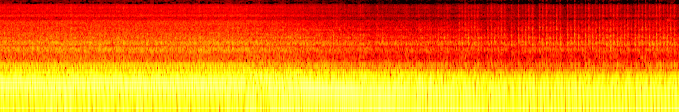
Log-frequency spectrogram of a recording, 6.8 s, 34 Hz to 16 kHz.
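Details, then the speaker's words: Camaro V8 before first drag strip run, rough stumbling idle that sags as revs drop, seems firing on six or seven cylinders and down on power; misfire cause unknown, fresh spark plugs planned to try. "it sounds like it's firing on maybe six seven cylinders something like that it's it's kind of down on power"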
